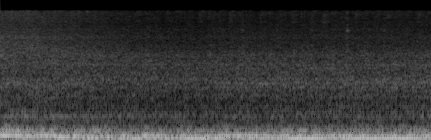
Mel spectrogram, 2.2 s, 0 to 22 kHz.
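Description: A 1967 Chevrolet Nova engine runs steadily at idle, a loud, close, continuous low rumble with a deep throbbing tone and no voices over it.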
